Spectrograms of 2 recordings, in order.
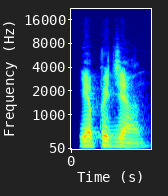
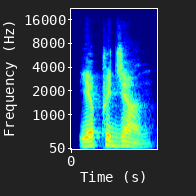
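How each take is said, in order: Both takes have the same delivery.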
